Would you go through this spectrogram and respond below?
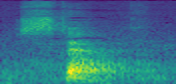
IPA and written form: stæmp (stamp)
